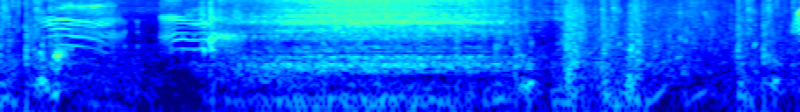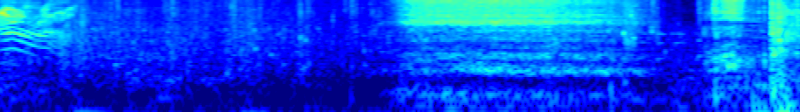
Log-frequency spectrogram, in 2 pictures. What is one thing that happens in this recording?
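Water splashes as a small figure wades through it.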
